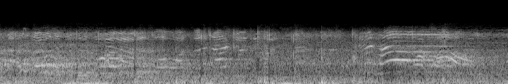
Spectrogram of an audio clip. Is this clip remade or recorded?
recorded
